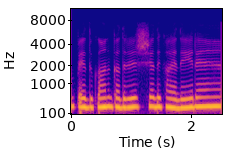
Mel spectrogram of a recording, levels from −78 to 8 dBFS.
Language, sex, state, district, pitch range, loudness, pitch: Hindi, female, Jharkhand, Palamu, 230-250 Hz, -11 LUFS, 240 Hz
